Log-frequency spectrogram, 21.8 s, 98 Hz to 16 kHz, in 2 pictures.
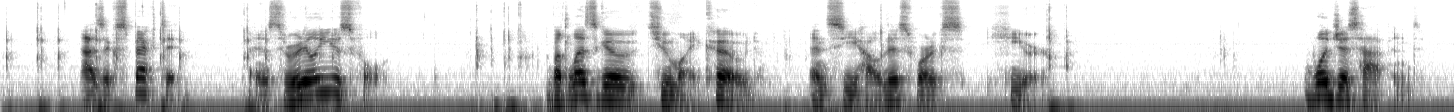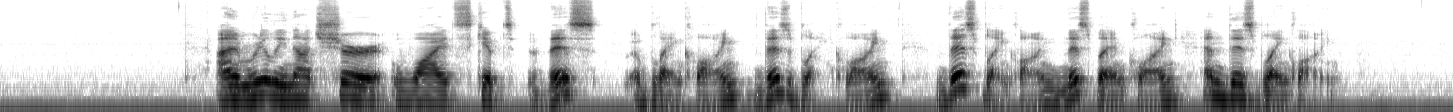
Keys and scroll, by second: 7.9 shift+].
